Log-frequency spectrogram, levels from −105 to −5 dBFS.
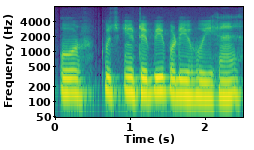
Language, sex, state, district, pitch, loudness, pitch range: Hindi, male, Uttar Pradesh, Saharanpur, 140 Hz, -15 LUFS, 135-150 Hz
